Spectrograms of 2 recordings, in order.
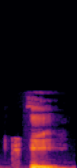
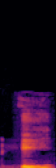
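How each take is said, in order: First: The t sound is said with a puff of air. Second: The t sound is said without a puff of air. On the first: The speaker calls it right. "টি এর উচ্চারণটা আসলে হবে ঠি" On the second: The speaker calls it wrong. "আমরা যে উচ্চারিত করি টি"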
